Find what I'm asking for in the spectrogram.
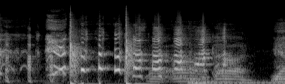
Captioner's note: laughing; clapping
